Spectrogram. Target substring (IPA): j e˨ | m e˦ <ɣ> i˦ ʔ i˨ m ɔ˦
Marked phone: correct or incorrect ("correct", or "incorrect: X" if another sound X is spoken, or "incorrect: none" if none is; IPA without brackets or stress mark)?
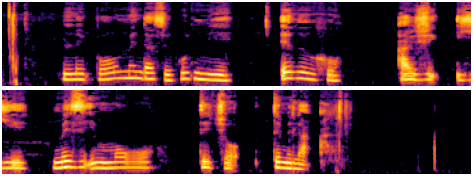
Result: incorrect: z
